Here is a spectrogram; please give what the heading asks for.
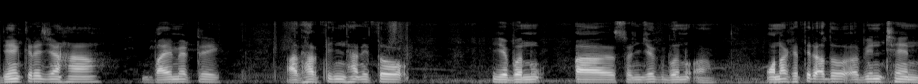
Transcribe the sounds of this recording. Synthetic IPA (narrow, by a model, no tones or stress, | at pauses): bɛ̃ŋkɾɛd͡ʒaɦã | bajmɛʈɾik̚ | a̰d̪ʱaɾt̪iɲɦanit̪ɔ | jəbənuʔ | asɔɲd͡ʒɔɡbənuʔaɔnakʰət̪ɾiɾaʔad̪ɔəbinʈʰɛn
